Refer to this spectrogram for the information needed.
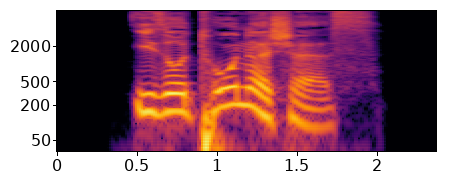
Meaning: strong/mixed nominative/accusative neuter singular of isotonisch
- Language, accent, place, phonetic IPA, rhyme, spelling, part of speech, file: German, Germany, Berlin, [izoˈtoːnɪʃəs], -oːnɪʃəs, isotonisches, adjective, De-isotonisches.ogg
